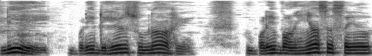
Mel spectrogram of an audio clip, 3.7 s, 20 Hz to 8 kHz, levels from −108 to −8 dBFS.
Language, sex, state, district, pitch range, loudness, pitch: Magahi, male, Bihar, Lakhisarai, 155-195 Hz, -15 LUFS, 175 Hz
